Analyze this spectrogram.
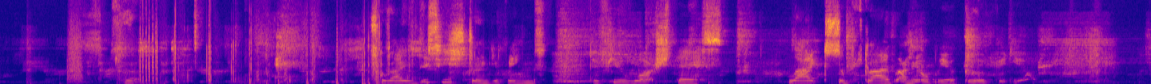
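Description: A boy speaks with animation, close to the microphone.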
